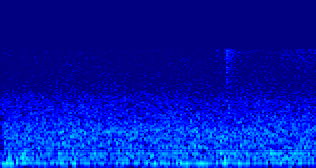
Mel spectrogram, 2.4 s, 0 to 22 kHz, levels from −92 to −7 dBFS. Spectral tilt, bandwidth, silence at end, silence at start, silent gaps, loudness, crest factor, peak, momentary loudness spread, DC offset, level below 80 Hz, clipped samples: -4 dB/octave; 7.6 kHz; 0 s; 0 s; none; -63 LUFS; 12 dB; -50 dBFS; 1 LU; under 0.1%; -74 dBFS; under 0.1%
